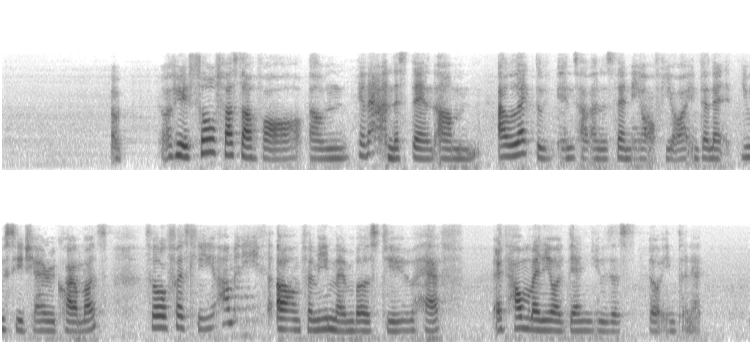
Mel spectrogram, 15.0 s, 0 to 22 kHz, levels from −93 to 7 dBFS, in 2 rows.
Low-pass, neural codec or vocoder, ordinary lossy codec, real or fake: 7.2 kHz; codec, 16 kHz in and 24 kHz out, 0.6 kbps, FocalCodec, streaming, 4096 codes; none; fake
